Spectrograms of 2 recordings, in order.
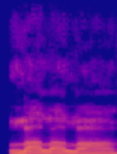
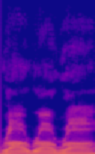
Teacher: For the L sound, the tongue touches the top of the mouth behind the teeth, but for the R sound, the tongue stays back without touching anything.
